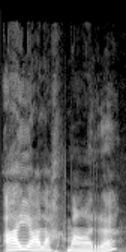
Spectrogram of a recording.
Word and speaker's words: Ain al-Ahmar: Okay, Ain al-Ahmar. Fortunately, they gave the right pronunciation. The ha, like ha, that it's the jota, the Spanish jota, that it's related to the Arab stuff, and the Arab language.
